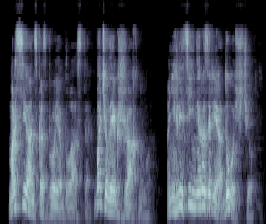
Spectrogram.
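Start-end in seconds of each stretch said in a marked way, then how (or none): none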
